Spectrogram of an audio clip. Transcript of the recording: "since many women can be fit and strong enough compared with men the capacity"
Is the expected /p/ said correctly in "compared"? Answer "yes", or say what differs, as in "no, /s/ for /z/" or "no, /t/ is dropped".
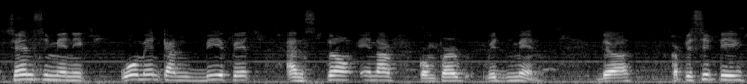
no, /f/ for /p/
